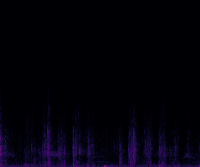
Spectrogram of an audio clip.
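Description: A tarot deck being shuffled by hand: a run of quick, irregular soft flicks and slaps of card against card.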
